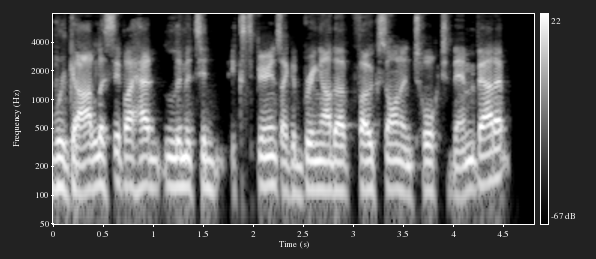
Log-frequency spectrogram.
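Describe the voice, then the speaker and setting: Talking at a very fast pace in an animated tone, a man with an Australian accent and a medium pitch comes through with a dry, close sound and no echo. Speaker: real estate investor. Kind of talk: interview. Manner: animated, repetitive restarts.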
